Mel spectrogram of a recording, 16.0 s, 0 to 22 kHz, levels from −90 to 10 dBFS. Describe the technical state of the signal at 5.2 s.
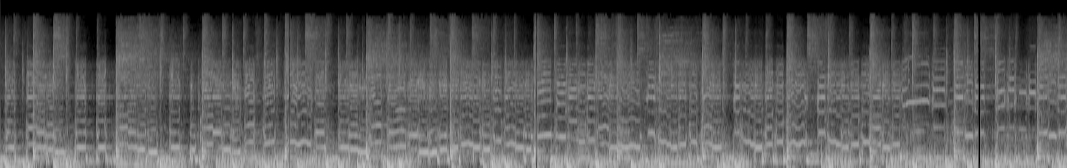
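No fault is audible at 5.2 s. The signal there is intact.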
